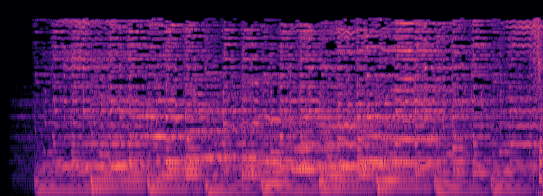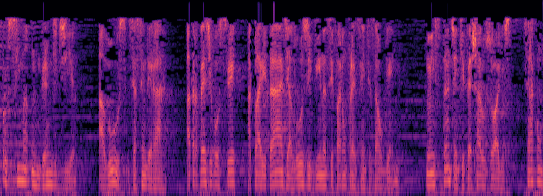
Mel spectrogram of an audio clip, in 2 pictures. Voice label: Bom Parto Masculino, Telemensagens; Otimismo

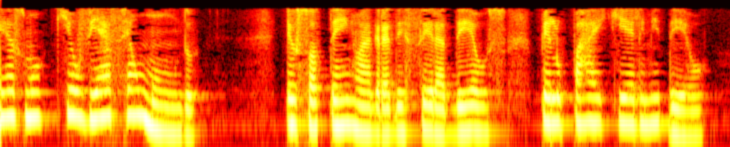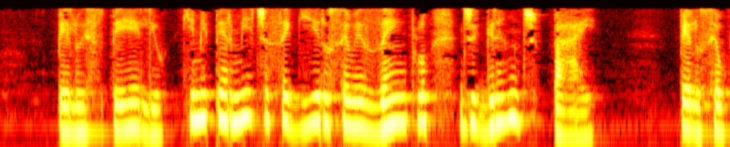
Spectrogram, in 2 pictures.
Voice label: Dia dos Pais Falar de Você Feminino

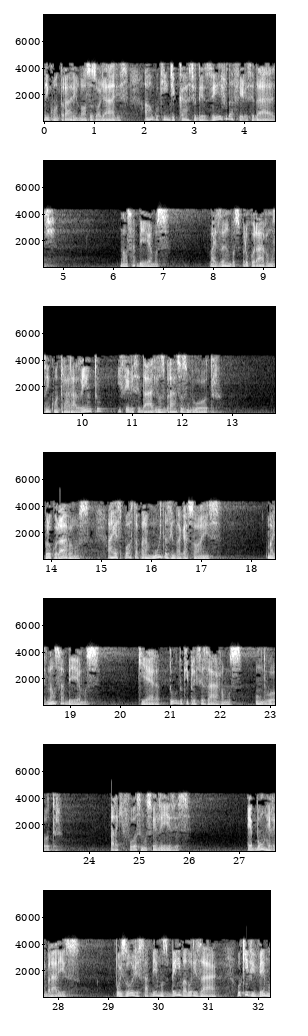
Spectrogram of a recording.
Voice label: Aniv romântico de namoro, masc; Telemensagens 2017; Aniversarios

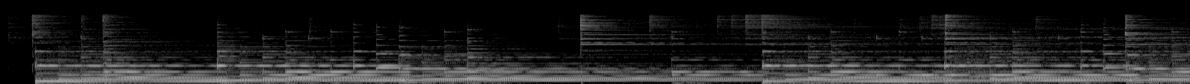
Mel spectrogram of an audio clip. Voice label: PASTOR MASC; Telemensagens 2017; Aniversários; Aniversários diversos

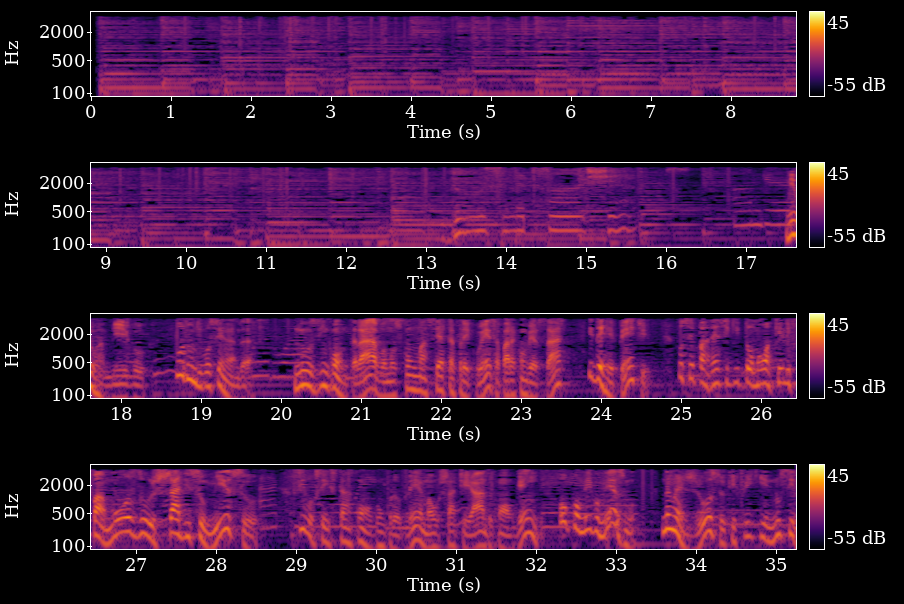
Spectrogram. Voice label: romantico Masculino; Telemensagens; Saudades

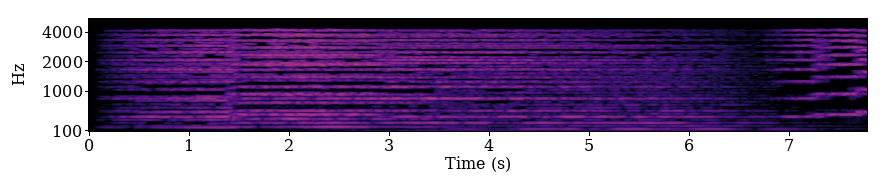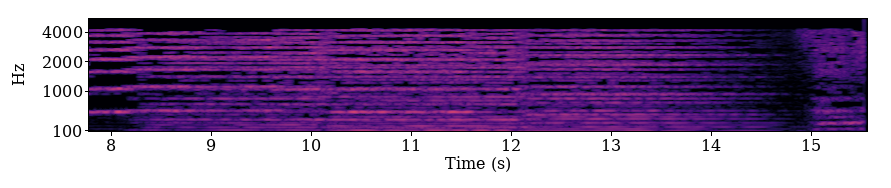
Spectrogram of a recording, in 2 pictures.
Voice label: PAI, masc; Desculpas; Telemensagens 2017

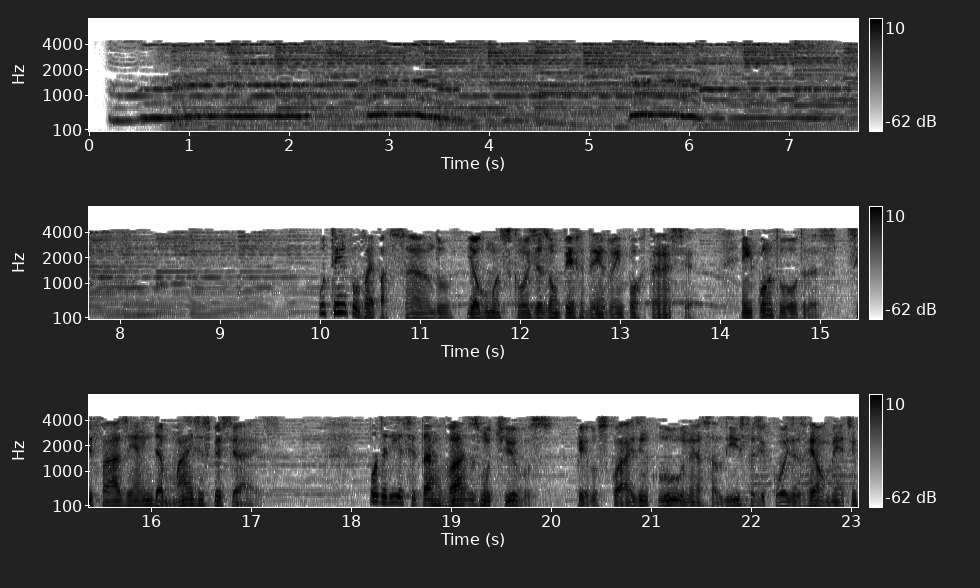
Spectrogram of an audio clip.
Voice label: Amizade, Telemensagens, Masc

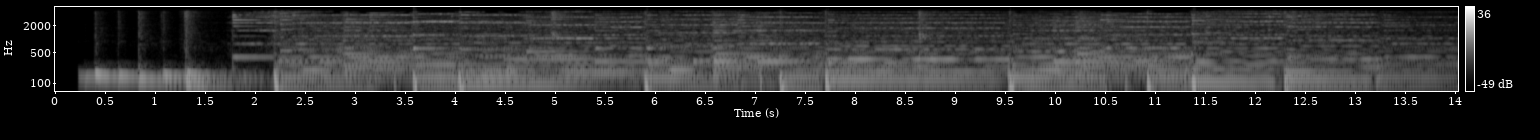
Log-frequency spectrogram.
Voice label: ESPOSO EVANGÉLICA F; Aniversários; ANIVERSARIO romantico; fem

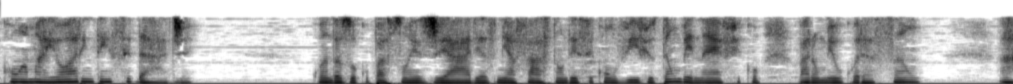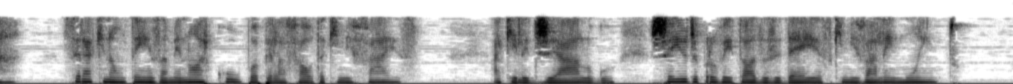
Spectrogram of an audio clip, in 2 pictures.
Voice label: SAUDADES ROMÂNTICA - F; Românticas

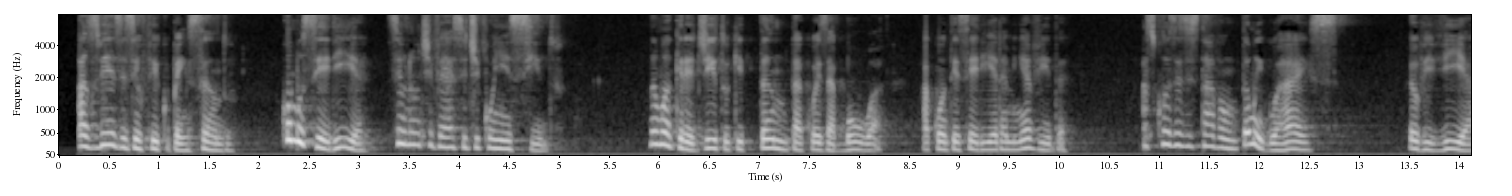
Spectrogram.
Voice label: Te Amo Feminino; Telemensagens 2017

